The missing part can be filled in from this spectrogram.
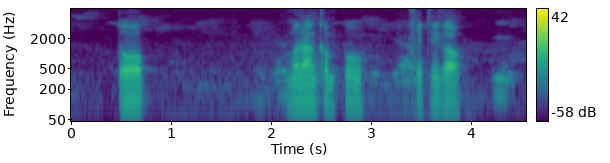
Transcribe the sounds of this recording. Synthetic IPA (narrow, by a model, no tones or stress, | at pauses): top̚ | mɯɾaŋkʰɐmpukʰetʰɾiɡaw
